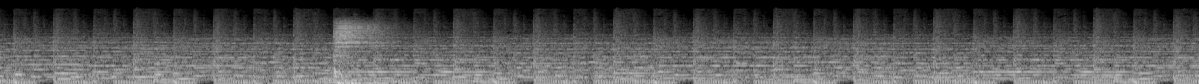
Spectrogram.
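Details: Upbeat instrumental music with a steady beat and a brief cymbal-like swell; no animal sounds are heard.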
